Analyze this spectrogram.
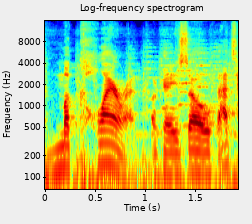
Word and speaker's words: McLaren: because he couldn't pronounce McLaren he says the name wrong like eight times in a row it's not McLaren it's McLaren okay so that's how we know this guy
